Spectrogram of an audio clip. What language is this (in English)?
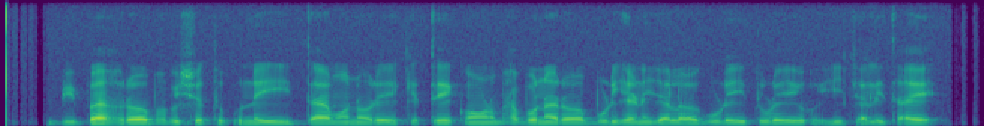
Odia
